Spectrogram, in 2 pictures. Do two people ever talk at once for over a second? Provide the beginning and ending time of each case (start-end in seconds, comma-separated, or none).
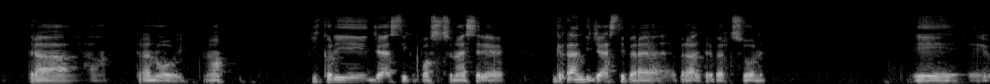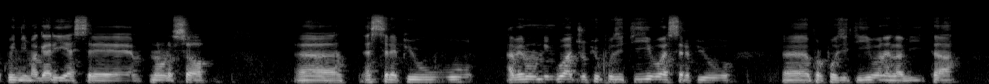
none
